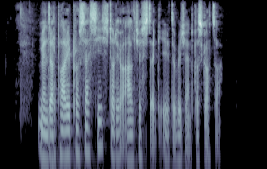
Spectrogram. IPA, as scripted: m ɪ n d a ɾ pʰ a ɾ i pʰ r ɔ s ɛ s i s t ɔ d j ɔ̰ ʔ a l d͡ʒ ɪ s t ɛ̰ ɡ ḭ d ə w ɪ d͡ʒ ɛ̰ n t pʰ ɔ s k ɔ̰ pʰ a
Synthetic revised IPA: m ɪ n d a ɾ pʰ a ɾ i pʰ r ɔ s ɛ s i s t ɔ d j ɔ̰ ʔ a l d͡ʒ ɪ s t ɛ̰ ɡ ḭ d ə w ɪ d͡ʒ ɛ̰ n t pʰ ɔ s k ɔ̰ tʰ a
